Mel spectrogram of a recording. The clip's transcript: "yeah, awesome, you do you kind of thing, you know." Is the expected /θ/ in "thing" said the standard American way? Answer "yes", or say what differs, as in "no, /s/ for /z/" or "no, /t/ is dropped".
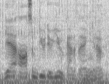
yes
